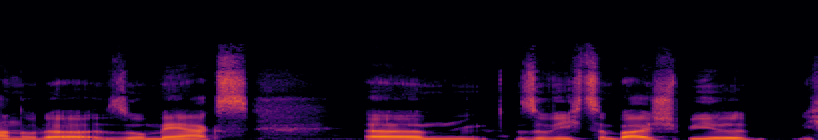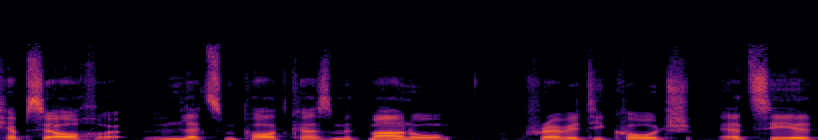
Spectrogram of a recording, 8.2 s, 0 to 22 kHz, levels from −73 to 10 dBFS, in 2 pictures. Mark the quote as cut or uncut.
uncut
